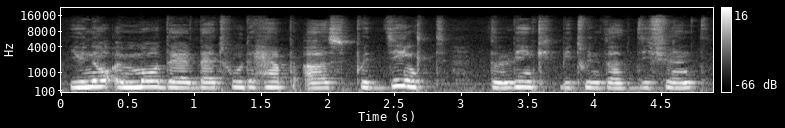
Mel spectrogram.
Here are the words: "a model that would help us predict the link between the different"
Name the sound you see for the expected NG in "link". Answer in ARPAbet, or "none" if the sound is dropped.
NG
